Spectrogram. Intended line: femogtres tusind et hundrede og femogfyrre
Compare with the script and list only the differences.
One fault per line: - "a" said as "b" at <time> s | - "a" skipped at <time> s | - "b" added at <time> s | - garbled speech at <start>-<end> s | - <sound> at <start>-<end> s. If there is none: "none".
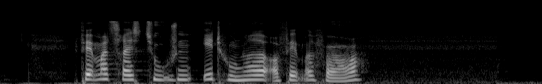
none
